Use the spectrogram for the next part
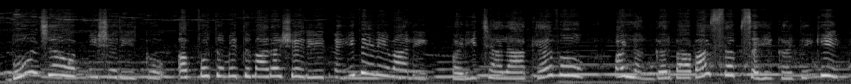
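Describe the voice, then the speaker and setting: A woman voicing a helpful, knowing talking bird that gives advice in an animated story. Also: very high-pitched, a little slow, hardly any pauses, over music. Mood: advising. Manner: urging, advising. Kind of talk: Hindi animated moral story acting.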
